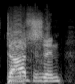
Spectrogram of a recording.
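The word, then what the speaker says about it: Dodgson: Wong comes back as Dr. Henry Wu, Campbell Scott as Lewis Dogson. Does that last name sound familiar to anybody? – I mean, you said it wrong. Because it's Dodson. Dodson. We've got Dodson here.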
